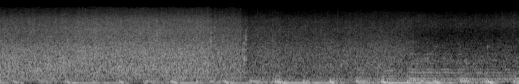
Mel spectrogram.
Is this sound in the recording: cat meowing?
no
